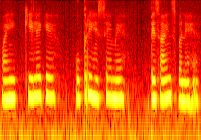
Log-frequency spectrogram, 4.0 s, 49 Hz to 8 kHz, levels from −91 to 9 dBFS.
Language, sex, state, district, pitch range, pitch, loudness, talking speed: Hindi, female, Jharkhand, Garhwa, 215-235 Hz, 220 Hz, -14 LUFS, 135 wpm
